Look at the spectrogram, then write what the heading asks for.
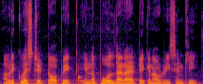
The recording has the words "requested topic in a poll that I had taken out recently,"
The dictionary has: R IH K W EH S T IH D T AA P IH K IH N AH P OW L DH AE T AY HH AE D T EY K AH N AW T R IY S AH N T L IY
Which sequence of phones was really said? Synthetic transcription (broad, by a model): R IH K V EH S T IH D T AA P IH K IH N AH P OW L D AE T AY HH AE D T EY K AH N AW T R IY S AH N T L IY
